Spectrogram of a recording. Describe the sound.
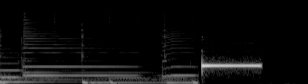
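A voicemail tone signals the start of a message: a few low, harmonic tones sound in sequence, then a single steady, high-pitched beep holds for about half a second before silence.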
